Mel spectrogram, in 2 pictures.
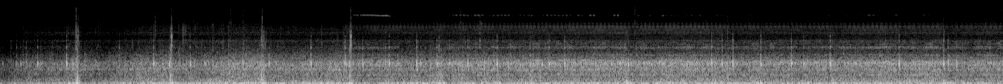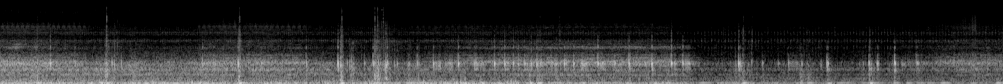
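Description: Recumbent trike rolling along a concrete bike path: steady rushing wind and road noise on the trike-mounted camera, with a few sharp clicks and rattles. It gets quieter near the end.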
